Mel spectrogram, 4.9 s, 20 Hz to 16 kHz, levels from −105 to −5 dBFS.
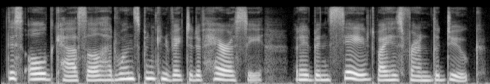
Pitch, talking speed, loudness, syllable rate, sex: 210 Hz, 210 wpm, -16 LUFS, 5.5 syllables/s, female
